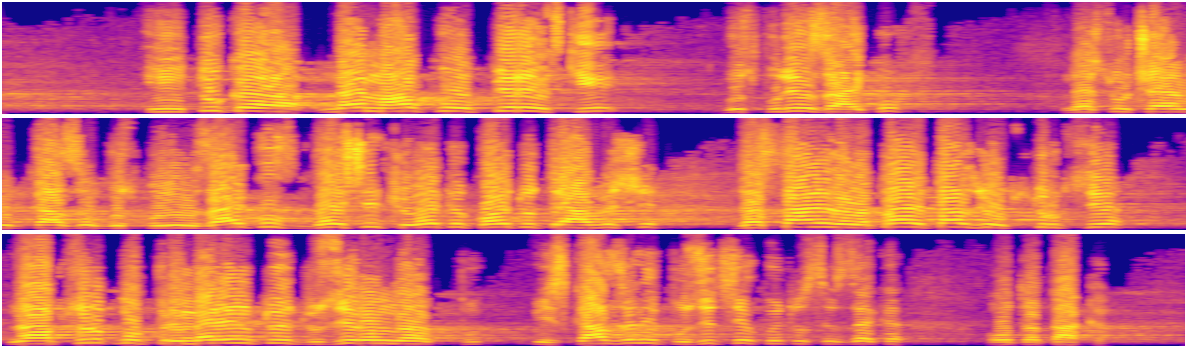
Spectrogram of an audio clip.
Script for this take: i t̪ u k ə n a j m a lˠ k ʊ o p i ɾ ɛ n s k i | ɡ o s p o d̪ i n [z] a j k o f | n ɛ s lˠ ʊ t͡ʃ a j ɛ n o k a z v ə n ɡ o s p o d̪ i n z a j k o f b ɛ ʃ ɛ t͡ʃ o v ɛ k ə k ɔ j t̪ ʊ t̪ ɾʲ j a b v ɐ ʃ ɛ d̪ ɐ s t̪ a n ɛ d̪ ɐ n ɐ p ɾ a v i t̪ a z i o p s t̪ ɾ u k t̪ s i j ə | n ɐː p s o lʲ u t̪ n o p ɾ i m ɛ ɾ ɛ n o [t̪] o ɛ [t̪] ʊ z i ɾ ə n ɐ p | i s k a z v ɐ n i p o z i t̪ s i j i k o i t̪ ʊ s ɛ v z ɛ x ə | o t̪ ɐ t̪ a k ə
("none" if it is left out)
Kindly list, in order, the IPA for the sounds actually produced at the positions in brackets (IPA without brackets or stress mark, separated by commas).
z, t̪, d̪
